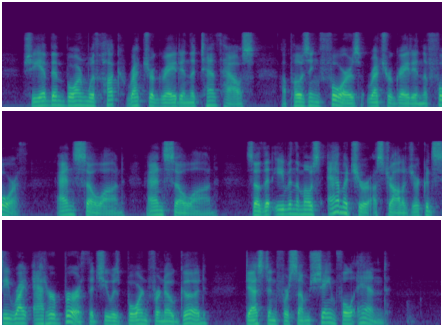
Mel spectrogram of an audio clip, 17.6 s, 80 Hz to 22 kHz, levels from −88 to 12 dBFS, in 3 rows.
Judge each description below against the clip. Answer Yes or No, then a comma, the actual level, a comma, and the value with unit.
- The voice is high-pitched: No, low, 115 Hz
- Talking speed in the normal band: Yes, average, 165 wpm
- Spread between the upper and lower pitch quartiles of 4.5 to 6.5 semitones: Yes, average, 5.1 semitones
